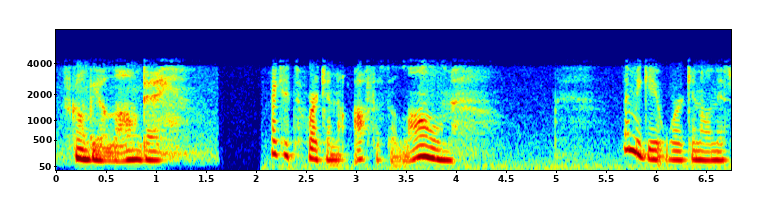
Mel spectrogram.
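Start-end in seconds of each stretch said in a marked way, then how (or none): 0.1-1.1 weary whisper. Real, not acted. Weary sigh arriving at work.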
